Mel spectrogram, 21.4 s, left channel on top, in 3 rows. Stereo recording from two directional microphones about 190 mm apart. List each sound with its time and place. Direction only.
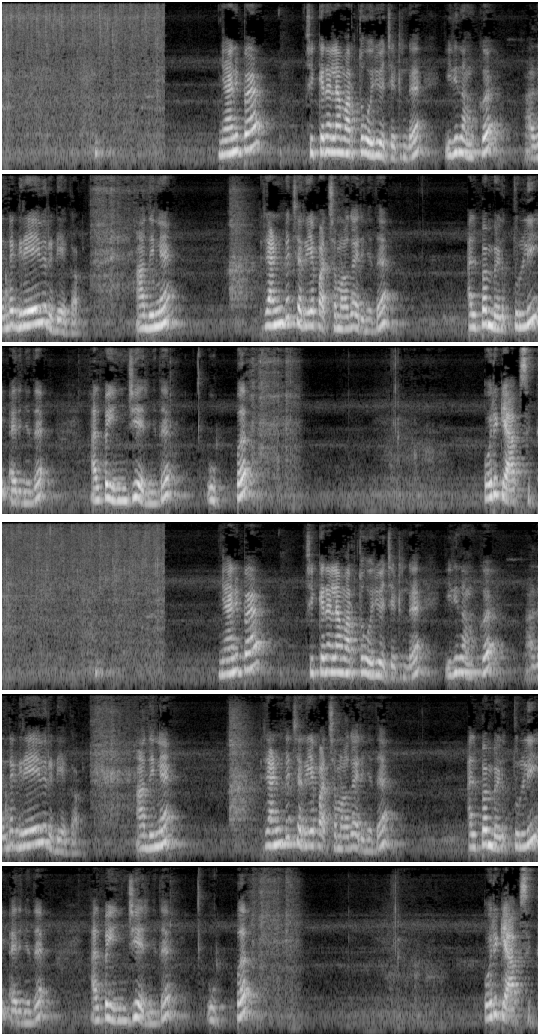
2.9 s a woman's voice: 45° left (ahead or behind)
10.6 s a woman's voice: 50° left (ahead or behind)
13.3 s a woman's voice: 45° left (ahead or behind)
20.7 s a woman's voice: 45° left (ahead or behind)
